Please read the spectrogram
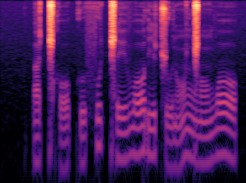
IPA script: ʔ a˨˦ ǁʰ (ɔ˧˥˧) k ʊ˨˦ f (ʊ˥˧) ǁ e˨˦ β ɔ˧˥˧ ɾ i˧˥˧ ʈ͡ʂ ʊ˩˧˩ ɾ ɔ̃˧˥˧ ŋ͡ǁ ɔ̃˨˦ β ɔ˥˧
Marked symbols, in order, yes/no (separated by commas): no, yes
